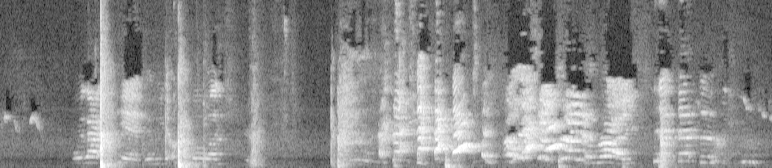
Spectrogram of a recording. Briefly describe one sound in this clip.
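A basketball bounces hard on pavement.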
